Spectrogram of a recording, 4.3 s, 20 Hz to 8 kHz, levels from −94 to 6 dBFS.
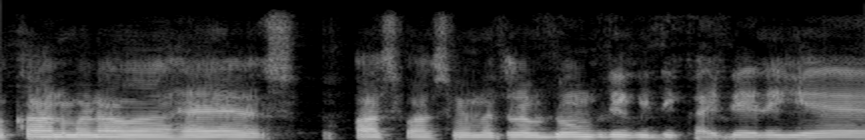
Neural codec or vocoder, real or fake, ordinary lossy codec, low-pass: codec, 44.1 kHz, 7.8 kbps, Pupu-Codec; fake; none; 7.2 kHz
